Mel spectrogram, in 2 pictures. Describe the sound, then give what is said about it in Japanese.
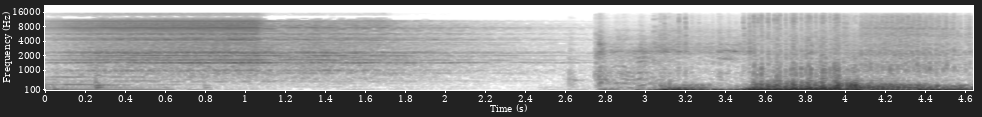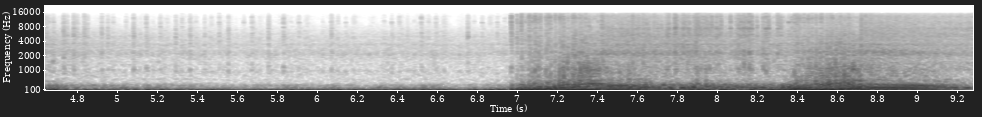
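A 1987 Lamborghini Countach 5000 Quattrovalvole, an Italian supercar with a V12 four-valve engine, cranks and fires up, then revs hard with a loud, rasping exhaust note that rises and falls in repeated throttle blips. “エキゾーストノート”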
